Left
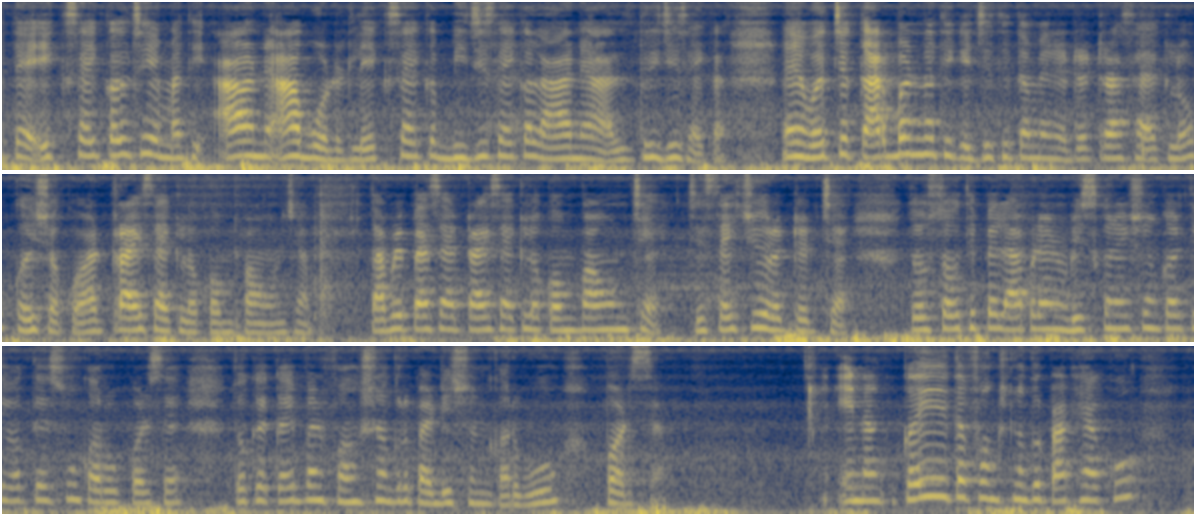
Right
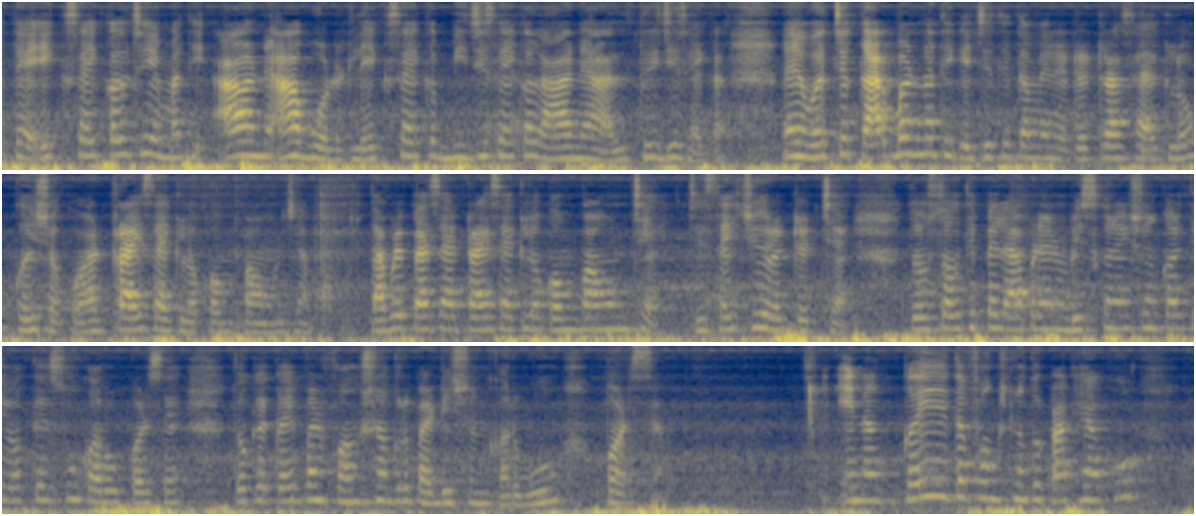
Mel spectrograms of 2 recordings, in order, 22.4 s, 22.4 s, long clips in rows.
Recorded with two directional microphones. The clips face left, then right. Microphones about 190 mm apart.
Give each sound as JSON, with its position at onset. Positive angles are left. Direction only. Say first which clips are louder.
{"t": 0.0, "sound": "a woman's voice", "louder": "left 7 dB", "side_deg": 45}
{"t": 19.9, "sound": "a woman's voice", "louder": "left 7 dB", "side_deg": 50}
